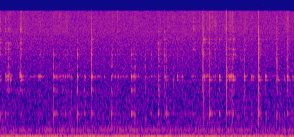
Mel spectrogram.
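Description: A conch seashell is tapped quickly and continuously, following earlier brushing. The result is a dense run of sharp, bright, glassy clicks over a steady low hum.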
